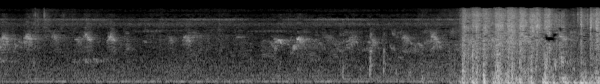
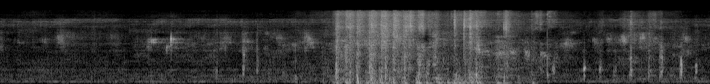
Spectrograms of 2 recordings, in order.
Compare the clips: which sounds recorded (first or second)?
first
